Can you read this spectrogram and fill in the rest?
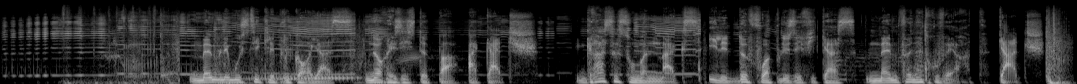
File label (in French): PUB Catch, voix pubs tv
